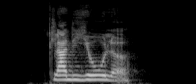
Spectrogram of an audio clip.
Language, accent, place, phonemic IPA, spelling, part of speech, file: German, Germany, Berlin, /ˌɡlaˈdi̯oːlə/, Gladiole, noun, De-Gladiole.ogg
- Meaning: gladiolus, sword lily (plant of the genus Gladiolus)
